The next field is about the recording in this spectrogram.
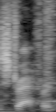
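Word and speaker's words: Stratford: That's how you pronounce it. Straford, New Jersey.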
